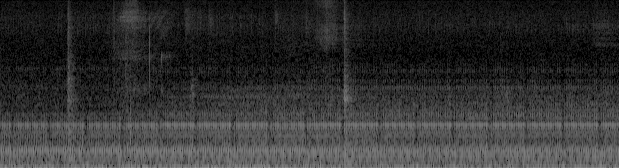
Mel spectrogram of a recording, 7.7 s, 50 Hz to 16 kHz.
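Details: PrintrBot Simple Metal 3D printer, a day after configuration: regular light ticks, two or three a second, over a steady motor hum; ratchet-like ticking of unknown cause.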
